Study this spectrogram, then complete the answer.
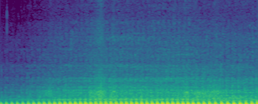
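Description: Motorcycle engine idling close by at a lake in Ladakh, a steady rapid throbbing putter that holds loud and even throughout with no voices.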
